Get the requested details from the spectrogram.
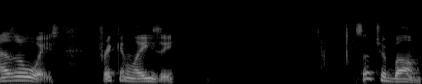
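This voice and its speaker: A man speaks with a non-native accent. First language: not English. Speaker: gaming streamer. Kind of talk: casual live-stream chat. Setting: hot room, streaming alone. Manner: rambling, halting with many fillers.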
